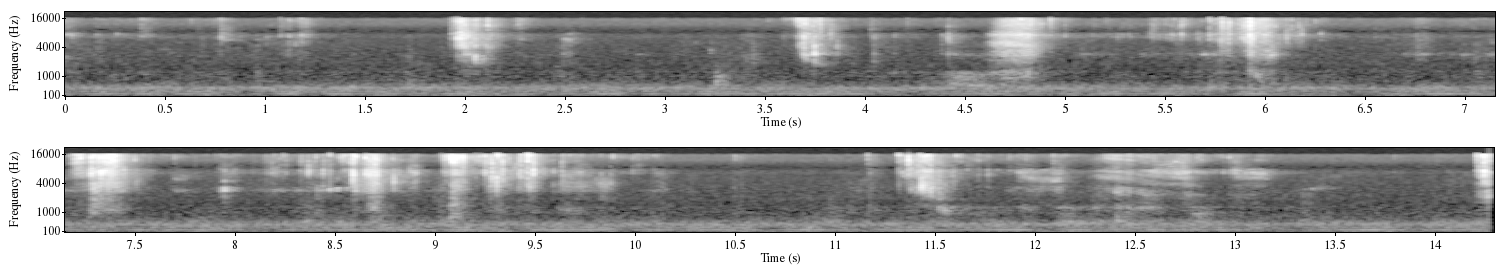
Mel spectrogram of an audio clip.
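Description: Someone eating instant noodles: short wet slurps, smacks and chewing sounds every second or so, busiest around the middle, over a faint steady hum.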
